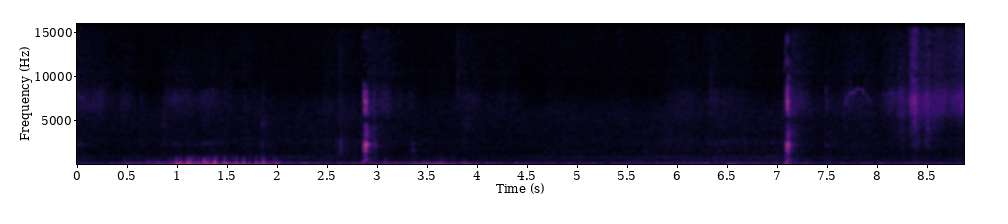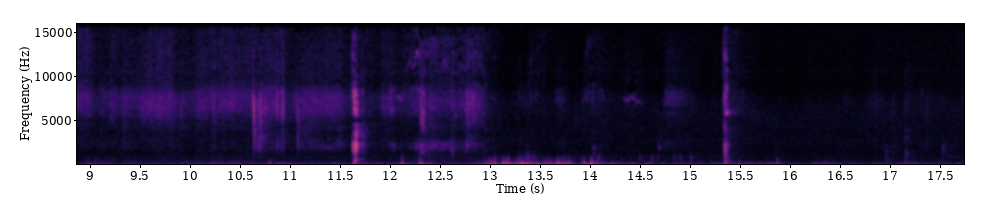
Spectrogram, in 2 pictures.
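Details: Recurring hiccups: brief sharp hiccup sounds at irregular intervals a few seconds apart, with some low rumbling noise between them.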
